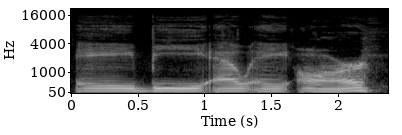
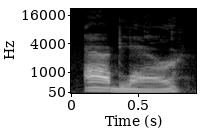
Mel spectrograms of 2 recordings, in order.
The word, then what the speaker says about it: hablar: so on that one the stress is on the last syllable which is the a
